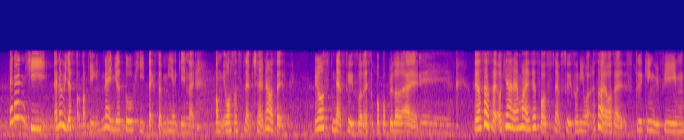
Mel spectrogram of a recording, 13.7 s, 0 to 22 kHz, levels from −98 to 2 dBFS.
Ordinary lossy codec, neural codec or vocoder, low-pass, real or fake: none; none; 5.4 kHz; real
